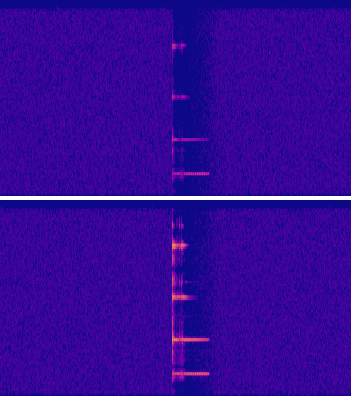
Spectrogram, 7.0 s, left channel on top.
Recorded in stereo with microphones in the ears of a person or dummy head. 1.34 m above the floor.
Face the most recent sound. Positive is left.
turn(degrees=-75)  # may be behind; listen again after turning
